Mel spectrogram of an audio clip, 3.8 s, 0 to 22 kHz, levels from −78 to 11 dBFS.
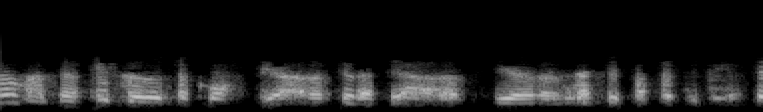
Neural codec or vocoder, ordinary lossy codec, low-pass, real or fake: codec, 24 kHz, 0.9 kbps, WavTokenizer, medium music audio release; MP3, 16 kbps; 3.6 kHz; fake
